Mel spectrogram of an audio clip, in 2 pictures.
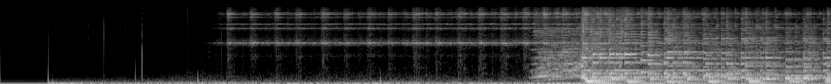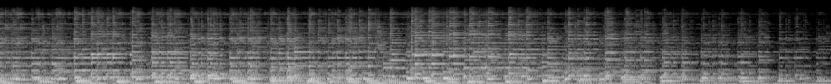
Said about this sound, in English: Well, balalaikas and sleigh bells, it must be time for Press Watch.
